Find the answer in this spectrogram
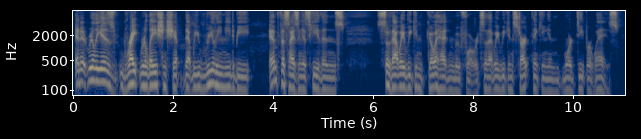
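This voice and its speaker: A man in a casual podcast conversation, talking in an agreeable, measured way. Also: on the low side.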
